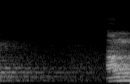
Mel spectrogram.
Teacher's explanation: कंठ के साथ नाक से भी आपकी प्राणवायु बाहर निकलेगी। अंगा जब बोलेंगे तो आपके प्राणवायु तो कंठ से सीधा डायरेक्ट बाहर निकलेगी मुंह होते हुए, और नाक से भी आपकी प्राणवायु निकलेगी। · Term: पंचमाक्षर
